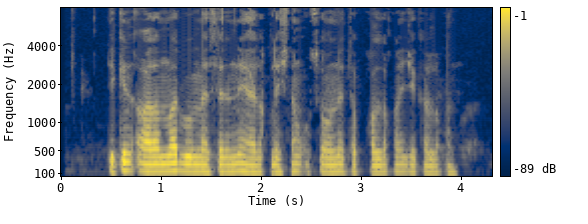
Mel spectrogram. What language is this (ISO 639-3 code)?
uig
